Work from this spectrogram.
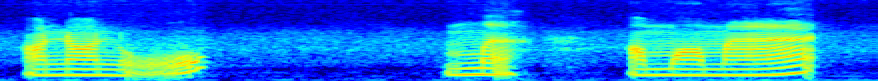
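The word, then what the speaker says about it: หมา: puppy dog Which is in Thai we say Ma It's like which is right in Thai with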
